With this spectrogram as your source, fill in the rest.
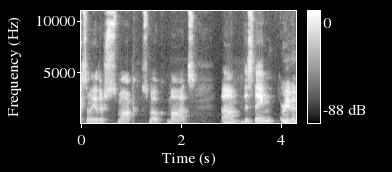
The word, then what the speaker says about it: SMOK: love or they hate SMOK or smoke, however you want to pronounce it. I prefer smoke because it sounds weird to say the other one.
